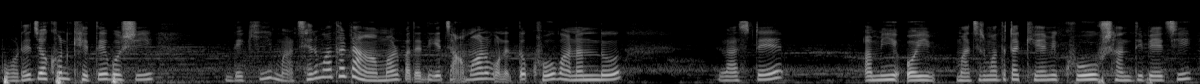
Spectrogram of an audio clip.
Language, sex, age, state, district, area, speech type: Bengali, female, 18-30, West Bengal, Birbhum, urban, spontaneous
